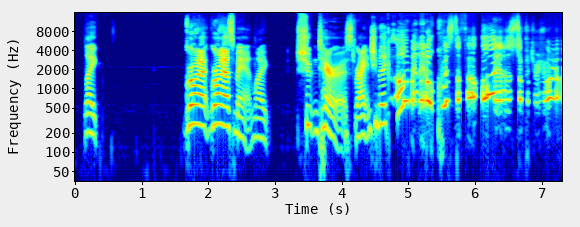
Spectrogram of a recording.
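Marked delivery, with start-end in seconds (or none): 4.9-7.2 put-on doting baby talk, much higher pitch. Retelling how an ex's mom babied her grown son: mock doting baby talk. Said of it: "my ex's mom babied him all the time".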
